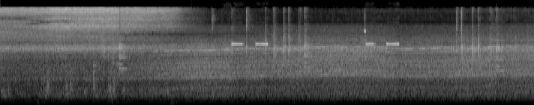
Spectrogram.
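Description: A bus engine hums steadily and speeds up as the bus drives along a road.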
